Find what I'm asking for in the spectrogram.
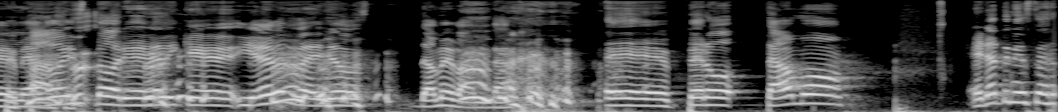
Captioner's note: laughs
